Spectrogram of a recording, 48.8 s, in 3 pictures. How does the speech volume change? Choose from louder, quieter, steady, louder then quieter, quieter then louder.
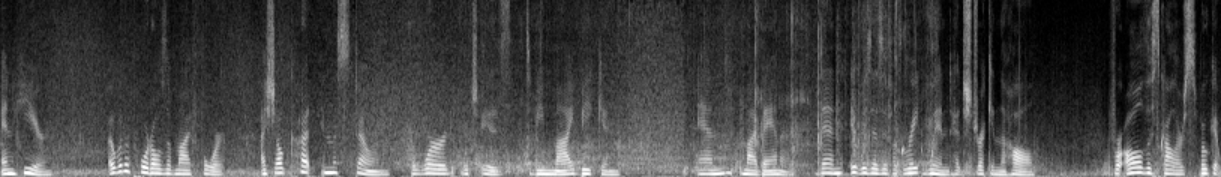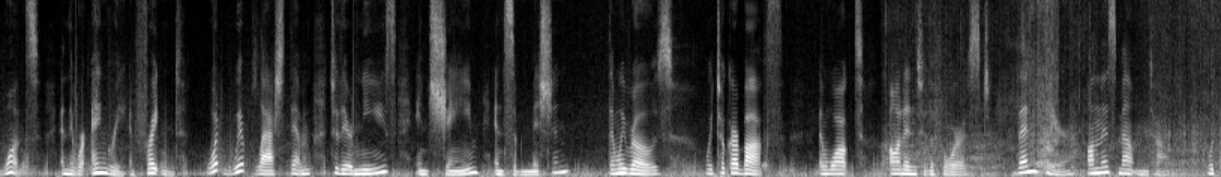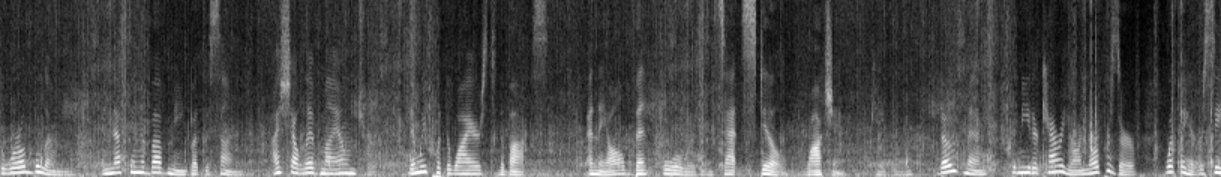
steady.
